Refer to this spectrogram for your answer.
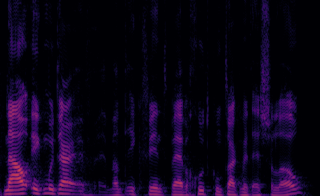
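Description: A man's voice: medium pitch, expressive, a little fast, bright, forceful tone. A man speaks in an explanatory podcast chat with a mid-range voice. He drives his points home through strings of rhetorical questions. His tone is emphatic and practical. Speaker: education software provider.

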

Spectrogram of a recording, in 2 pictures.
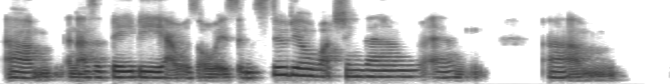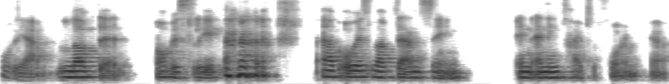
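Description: A woman's voice: lowish voice, slow, vocal fry, darkish tone. A young adult woman from Sweden, a ballet dancer answering interview questions in a hesitant way, with many fillers.

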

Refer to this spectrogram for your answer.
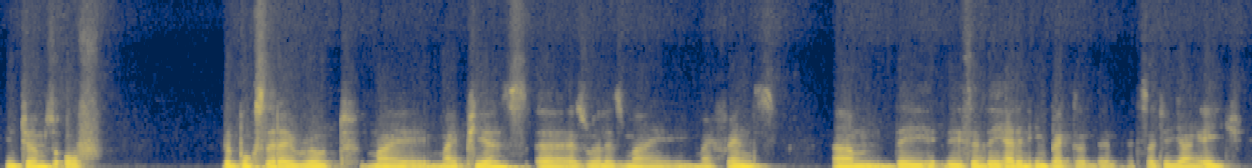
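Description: A middle-aged Zambian children's author answers interview questions in a low, slow, husky voice, with many hesitations and restarts. The audio sounds tinny, like a phone line.

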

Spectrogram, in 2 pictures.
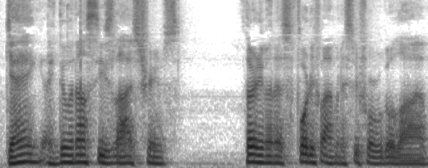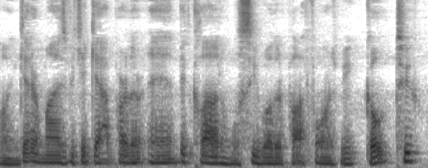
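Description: A man hosting a casual live stream in a laid-back, jokey way, with a gravelly, husky voice, recorded on a clip-on lapel mic. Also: mid-range voice, fairly even intonation, brisk, mellow. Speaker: live stream and podcast host. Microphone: lapel mic clipped on.

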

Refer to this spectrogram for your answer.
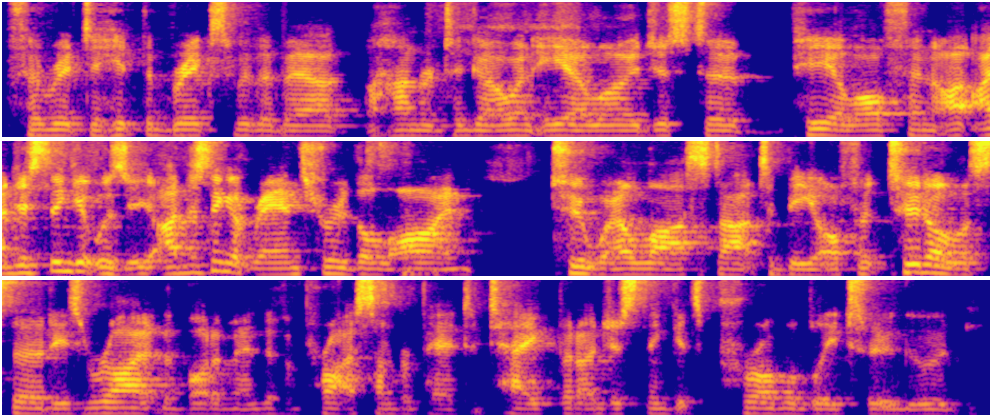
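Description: An Australian man co-hosting as a horse racing tipster, giving casual, informal analysis and often softening it with opinion phrases. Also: medium pitch, little pitch movement, fairly quick, rough recording. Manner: informal, hedging with "I think" and "I reckon".

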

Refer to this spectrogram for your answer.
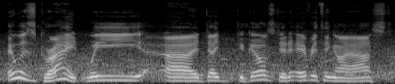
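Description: A man giving casual interview answers as a chorus director, measured and pausing to gather his thoughts. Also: sits high. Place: busy convention venue. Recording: noisy venue recording with ambient hum.

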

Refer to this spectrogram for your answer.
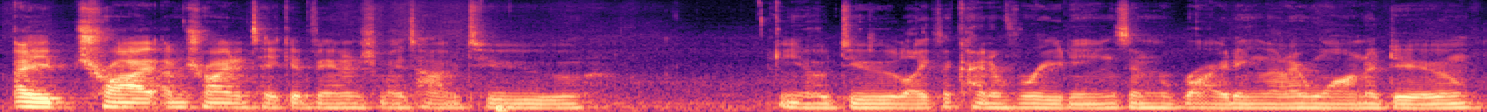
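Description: A man's voice: fairly low pitch, monotone, moderate pace, slight background noise. A young man from Texas, a podcast guest, chatting casually with many "like" and "you know" fillers. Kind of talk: casual conversation. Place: indoor room in Chicago.

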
